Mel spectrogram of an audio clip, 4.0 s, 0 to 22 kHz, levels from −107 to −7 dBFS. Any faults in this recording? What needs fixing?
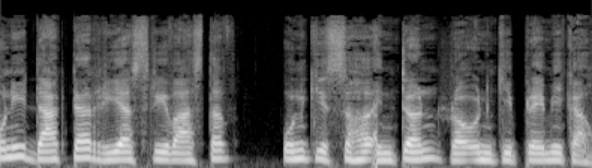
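Damaged data in a compressed stream at 2.48 to 2.52 s: corrupted bytes make the decoder misread frames and lose sync while it hunts for the next frame header, producing a brief glitch in the speech. On a spectrogram it appears as a short break in the pattern; the waveform shows a jagged discontinuity. Prevention: verify file integrity with checksums and use error-resilient transport.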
